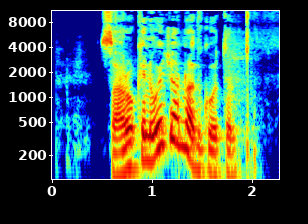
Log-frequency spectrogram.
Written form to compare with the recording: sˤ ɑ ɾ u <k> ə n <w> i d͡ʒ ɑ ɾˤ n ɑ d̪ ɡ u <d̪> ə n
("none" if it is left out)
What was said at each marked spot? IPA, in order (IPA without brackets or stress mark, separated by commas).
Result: k, w, t̪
